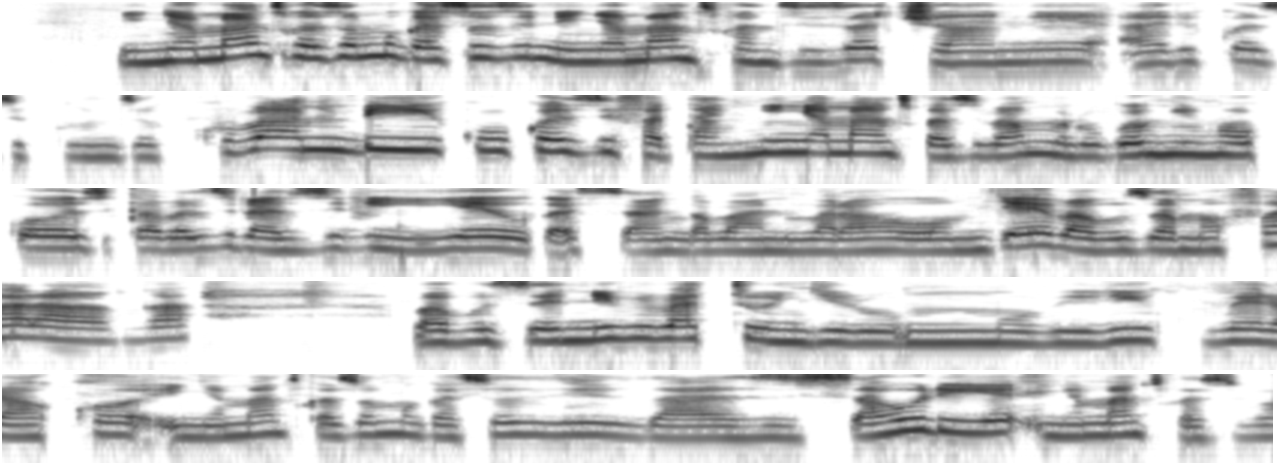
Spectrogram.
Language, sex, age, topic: Kinyarwanda, female, 25-35, agriculture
